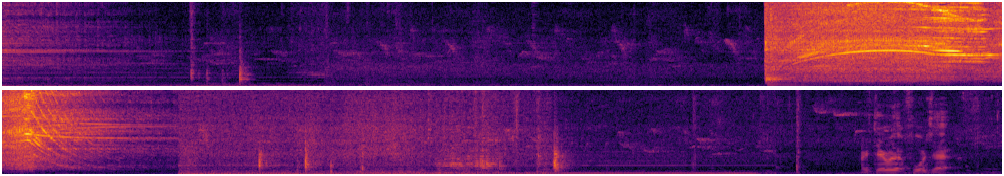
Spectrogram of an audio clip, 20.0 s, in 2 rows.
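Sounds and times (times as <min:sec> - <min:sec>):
steady low noise: 0:00.0 - 0:02.0, 0:11.8 - 0:17.6
electric miter saw cutting wood: 0:07.6 - 0:15.8.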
